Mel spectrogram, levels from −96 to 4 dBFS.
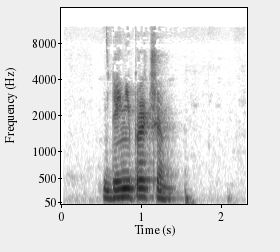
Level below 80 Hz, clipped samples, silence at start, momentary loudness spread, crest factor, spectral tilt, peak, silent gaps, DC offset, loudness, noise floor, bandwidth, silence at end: -52 dBFS; under 0.1%; 0.55 s; 14 LU; 18 dB; -6.5 dB/octave; -2 dBFS; none; under 0.1%; -15 LUFS; -64 dBFS; 10.5 kHz; 0.7 s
